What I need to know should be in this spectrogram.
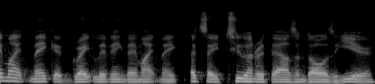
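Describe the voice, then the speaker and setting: A man with an Australian accent talks very fast at a medium pitch, with fairly even intonation. His tone is dark and mellow, and the background is quiet. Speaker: mortgage broker. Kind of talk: presentation.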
